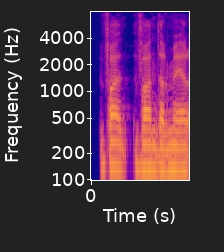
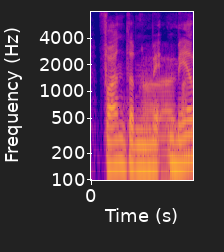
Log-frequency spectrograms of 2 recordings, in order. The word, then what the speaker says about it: Van der Merwe: coming in high, and Van der Meer, I struggle to say his name, man. Van der Meer, do you pronounce the W? Van der Merwe. Does he pronounce it like a V?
